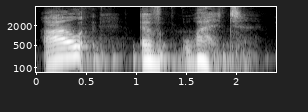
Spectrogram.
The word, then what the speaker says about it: Isle of Wight: No, Isle of Wight, right? Isle of Wight. It's spelled W-I-G-H-T.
